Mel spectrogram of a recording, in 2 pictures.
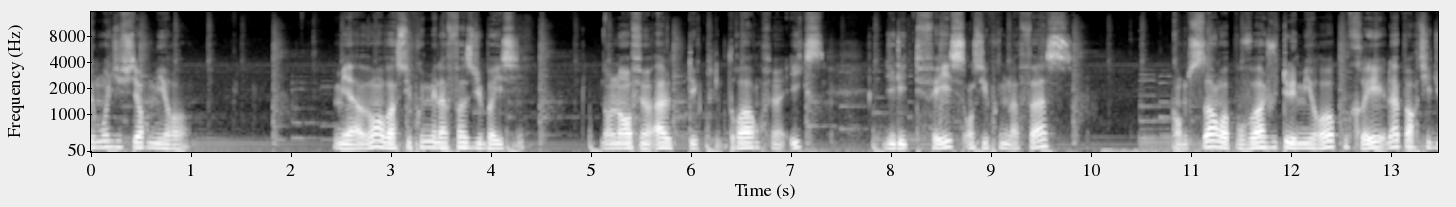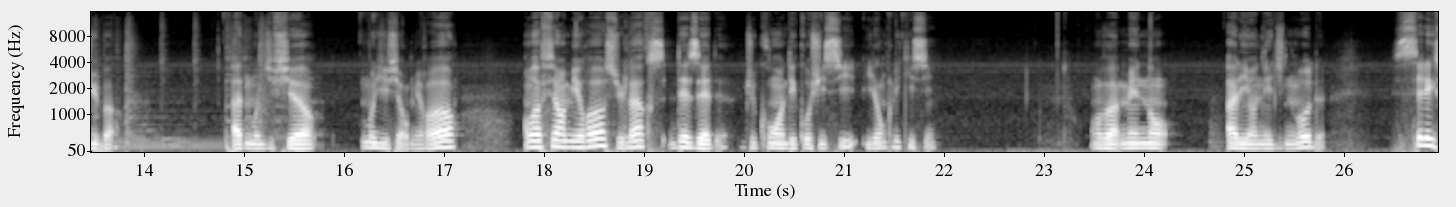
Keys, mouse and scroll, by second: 2.1-2.9 middle drag, 2.9 scroll up 1, 3.4 Tab, 5.4 alt+right click, 6.6 x, 10.2 KP_1, 10.7 Tab, 11.3-13.7 scroll down 3, 14.7 click, 16.2-17.7 drag, 20.6 click, 21.4 click, 22.2-22.7 scroll down 3, 23.1-23.4 scroll up 1, 23.4 Tab, 24.8 a.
